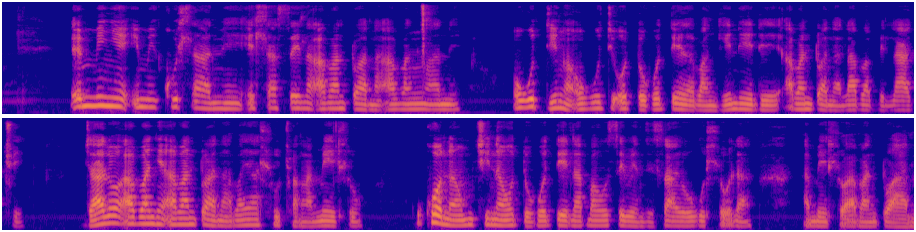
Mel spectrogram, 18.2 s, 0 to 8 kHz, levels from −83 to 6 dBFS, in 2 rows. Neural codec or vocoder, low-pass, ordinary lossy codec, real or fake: none; 7.2 kHz; Opus, 64 kbps; real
